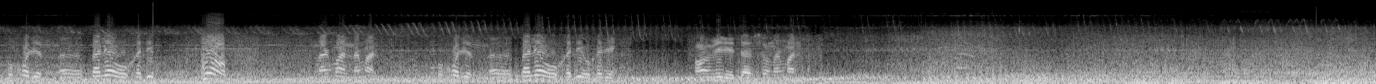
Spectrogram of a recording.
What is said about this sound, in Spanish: Sonidos e imágenes de lo que desde entonces conocemos como la batalla de Ostomel, en la que se pueden ver como decenas de helicópteros rusos transportan a sus tropas para tomar el aeropuerto, con apoyo de helicópteros de ataque como los Kamov K-52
